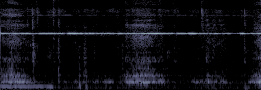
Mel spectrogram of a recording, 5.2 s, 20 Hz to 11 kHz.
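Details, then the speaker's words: Carbon monoxide alarm going off around 1:45 am, strongest in the hallway and fading in adjoining bedrooms; a thin, high, unbroken tone holds steady through quiet room noise, source later found as a small cellphone-size box on the floor. "right here is the strongest you step into mom's room or shane's room and it goes away it's coming from outside ugh"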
